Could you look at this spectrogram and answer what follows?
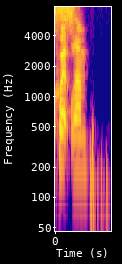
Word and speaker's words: Coquitlam: I can never pronounce it correctly, British Columbia. If you recognize... Coquitlam.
